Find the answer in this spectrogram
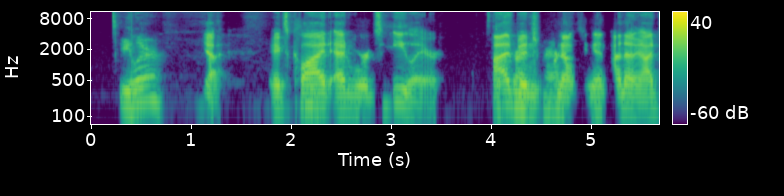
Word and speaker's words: Clyde Edwards-Helaire: And here's a fun fact I learned not terribly long ago, that the H in his last name, you don't say it. Helaire? Yeah. It's Clyde Edwards-Helaire.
